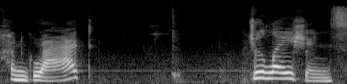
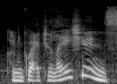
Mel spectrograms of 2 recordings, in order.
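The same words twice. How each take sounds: First: "congratulations" stretched slowly, broken before "-lations"; drawn-out teaching demo of "congratulations"; pronunciation model. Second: Said in the usual way. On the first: Shown as a demonstration. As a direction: say "congratulations" in slow parts with a long pause midway. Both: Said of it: "ลองเสียงคำนี้ค่ะ".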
